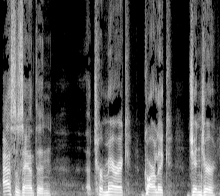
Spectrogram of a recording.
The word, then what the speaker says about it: turmeric: And by the way, it is pronounced turmeric. Please don't pronounce it turmeric. People like to say it's a tumeric, which isn't really how it's spelled. It's spelled T-U-R-M-E-R-I-C, turmeric or turmeric, but not turmeric. So just that clarification. I hear a lot of people mispronounce this word. I know it's kind of a crazy word, so just try turmeric, with the emphasis on the second syllable, turmeric.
